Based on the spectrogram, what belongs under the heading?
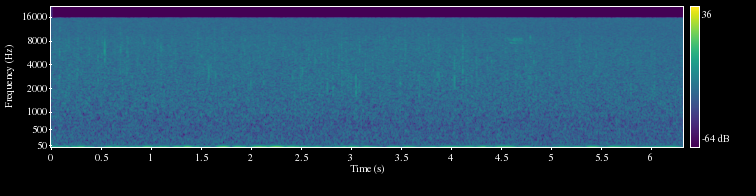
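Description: Steady rain patter with a few single drops standing out.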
